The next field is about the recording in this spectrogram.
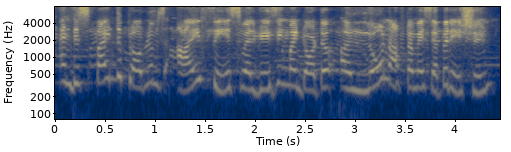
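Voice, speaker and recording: A woman playing a stern, sharp-tongued single mother in an amateur radio play, emphatic and scolding. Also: sits high, fairly quick, soft background music, close to an everyday voice. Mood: accusing.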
